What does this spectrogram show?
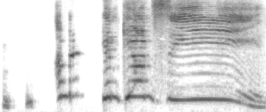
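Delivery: very high, slow, sustained cry; high drawn-out wail. Acted. Co-host quoting the film for laughs, high hammed-up wail. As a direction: stretch each phrase into a long high wail.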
